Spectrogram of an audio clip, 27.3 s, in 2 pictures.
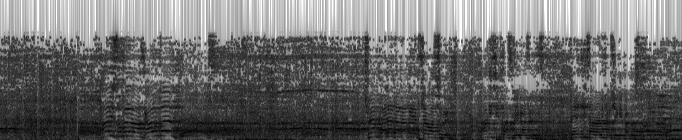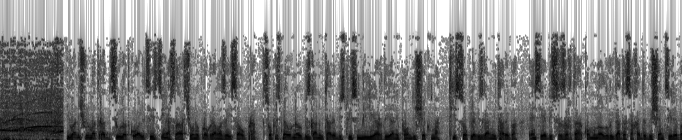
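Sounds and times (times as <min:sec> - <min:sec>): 
crowd shouting and cheering at an election rally: 0:00.0 - 0:15.0
speech: 0:15.1 - 0:27.2.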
